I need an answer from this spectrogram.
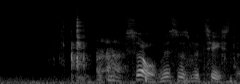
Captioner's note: Tommy clears his throat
